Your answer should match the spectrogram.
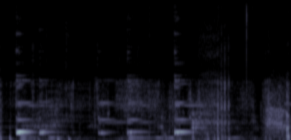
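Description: A flock of Aure breed ewes bleats repeatedly in the open, several overlapping calls close by, with a faint clank among them and no talk.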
